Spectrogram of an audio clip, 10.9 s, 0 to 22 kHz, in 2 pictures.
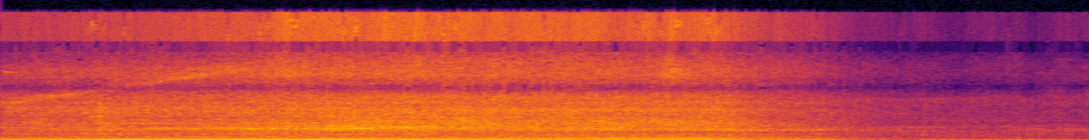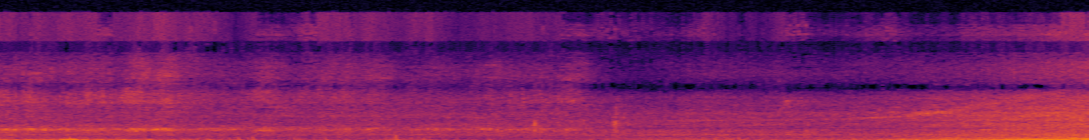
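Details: Garbage truck SL01400 in Mandurah on Good Friday, deep loud rumbling roar under load fading as it pulls away; massive exhaust leak.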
